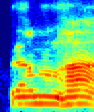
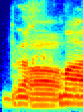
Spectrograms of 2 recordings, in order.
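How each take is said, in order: First: The m sound comes before the h sound. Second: The h sound comes before the m sound. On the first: The speaker calls it right. "ಬ್ರ ಆದ್ಮೇಲೆ ಮಾ ಬರ್ದು ಅದ್ರ ಕೆಳಗಡೆ ಆವತ್ ಹಾಕ್ಬೇಕು" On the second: The speaker calls it wrong. "ಬ್ರಹ್ಮ ಅಲ್ಲ"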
